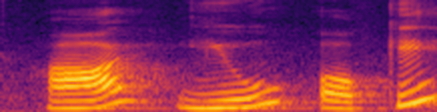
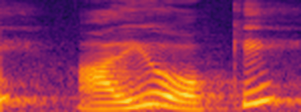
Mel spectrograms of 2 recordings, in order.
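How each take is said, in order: First: Slow, low, separated words. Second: Said in the usual way. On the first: Shown as a demonstration. Teacher showing learners how to check on someone, word by word. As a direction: leave gaps between "Are", "you" and "okay". Teacher models question slowly, then joined.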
